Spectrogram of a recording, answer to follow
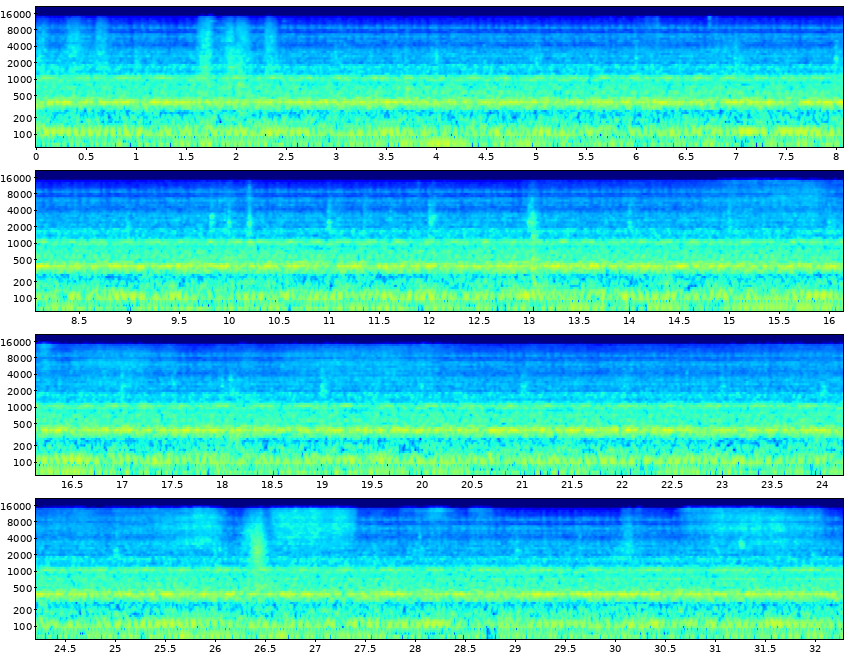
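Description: Steady electric hum of a luthier's heated bending iron running while a thin, wet padauk veneer is pressed against it by hand, with a few faint handling ticks and a brief hiss near the end.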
